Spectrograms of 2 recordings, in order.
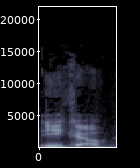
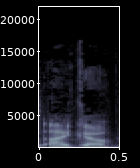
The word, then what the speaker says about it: Ico: And then for the last one, remaster, I put Eco, also sometimes pronounced as Ico.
